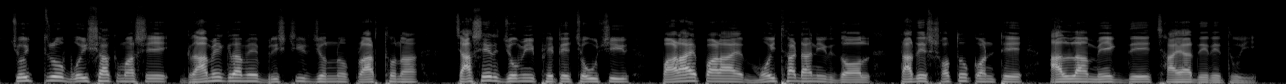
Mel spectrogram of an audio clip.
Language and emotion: Bengali, neutral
